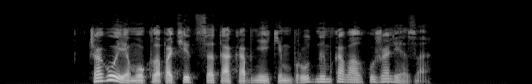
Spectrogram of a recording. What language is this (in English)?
Belarusian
